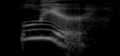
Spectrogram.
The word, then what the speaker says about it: leer: And this we have leer. So looks like maybe it could be pronounced the same, but it's a long E into that sound.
